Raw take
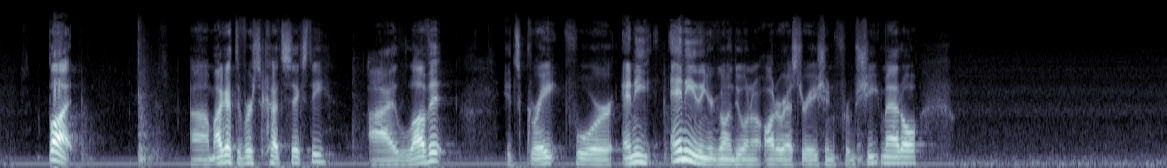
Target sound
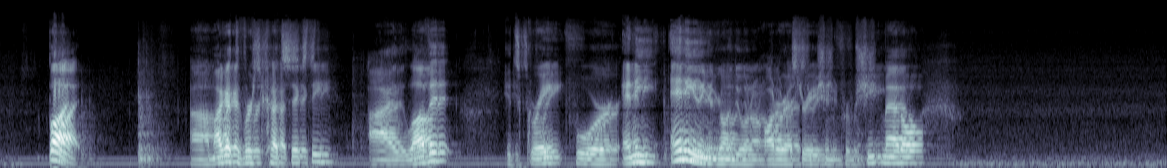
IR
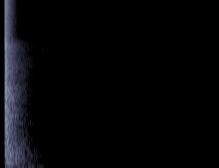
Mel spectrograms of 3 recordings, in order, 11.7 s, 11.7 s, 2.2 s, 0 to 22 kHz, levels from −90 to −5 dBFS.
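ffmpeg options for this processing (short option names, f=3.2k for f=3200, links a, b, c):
-filter_complex "[0:a]asettb=1/sr,asplit=3[a][b][c];[a]atrim=end=0.564[d];[b]atrim=start=0.56:end=1.42,asetpts=PTS-STARTPTS,afade=t=in:d=0.004:c=qsin,afade=t=out:st=0.856:d=0.004:c=qsin,lowpass=5.1k[e];[c]atrim=start=1.416[f];[d][e]acrossfade=d=0.004:c1=hsin:c2=qsin[g];[g][f]acrossfade=d=0.004:c1=qsin:c2=hsin,asettb=1/sr,asplit=3[h][i][j];[h]atrim=end=5.254[k];[i]atrim=start=5.25:end=7.13,asetpts=PTS-STARTPTS,afade=t=in:d=0.004:c=qsin,afade=t=out:st=1.876:d=0.004:c=qsin,bandreject=f=1.5k:w=9.7[l];[j]atrim=start=7.126[m];[k][l]acrossfade=d=0.004:c1=hsin:c2=qsin[n];[n][m]acrossfade=d=0.004:c1=qsin:c2=hsin,aecho=1:1:42|79:0.2|0.501"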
